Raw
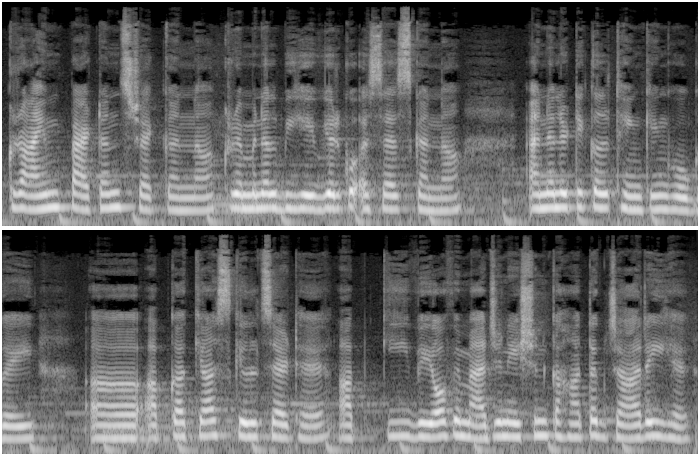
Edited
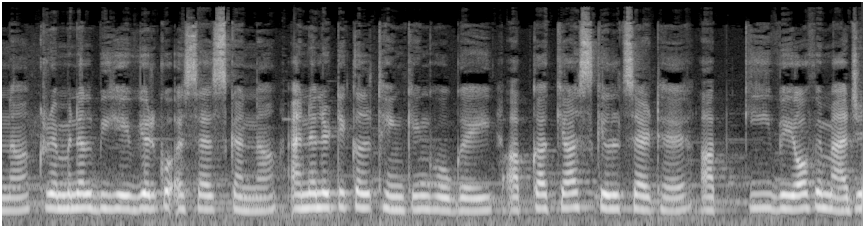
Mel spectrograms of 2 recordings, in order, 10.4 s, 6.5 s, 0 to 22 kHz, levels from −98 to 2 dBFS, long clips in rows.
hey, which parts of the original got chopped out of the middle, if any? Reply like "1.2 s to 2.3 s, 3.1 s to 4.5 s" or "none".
3.4 s to 3.8 s, 5.6 s to 6.4 s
